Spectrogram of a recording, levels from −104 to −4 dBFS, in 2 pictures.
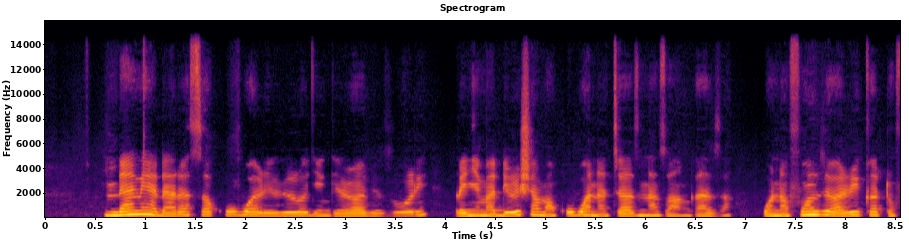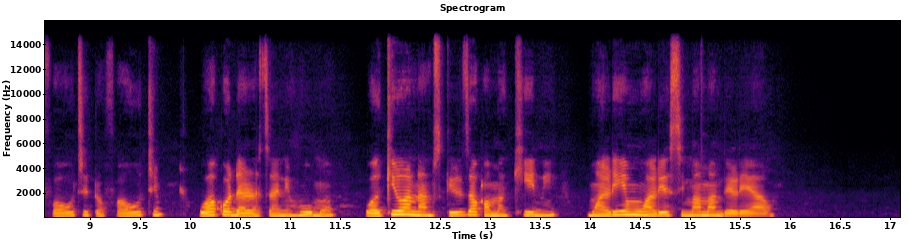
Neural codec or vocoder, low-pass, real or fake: autoencoder, 48 kHz, 128 numbers a frame, DAC-VAE, trained on Japanese speech; 14.4 kHz; fake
